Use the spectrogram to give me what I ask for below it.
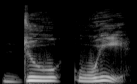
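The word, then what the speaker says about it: dw i: and the phrase becomes do we which luckily is easier to learn now it's pronounced do we and so that you're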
